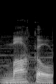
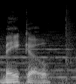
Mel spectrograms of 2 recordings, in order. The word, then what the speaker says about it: Mako: thought it was mako everyone was saying you're pronouncing makko wrong it's mako and look what happened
